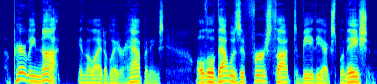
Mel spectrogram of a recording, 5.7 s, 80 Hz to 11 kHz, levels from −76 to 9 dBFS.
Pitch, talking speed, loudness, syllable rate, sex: 130 Hz, 190 wpm, -18 LUFS, 5.9 syllables/s, male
